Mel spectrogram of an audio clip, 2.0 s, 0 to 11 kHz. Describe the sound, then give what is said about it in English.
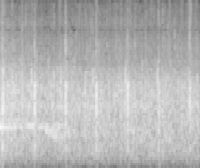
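Citizens applaud at the swearing-in of two new city councilmen, a continuous, even roar of many clapping hands with no pauses. “two new Farmers Branch councilmen who backed 2903 were sworn in to the applause of”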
